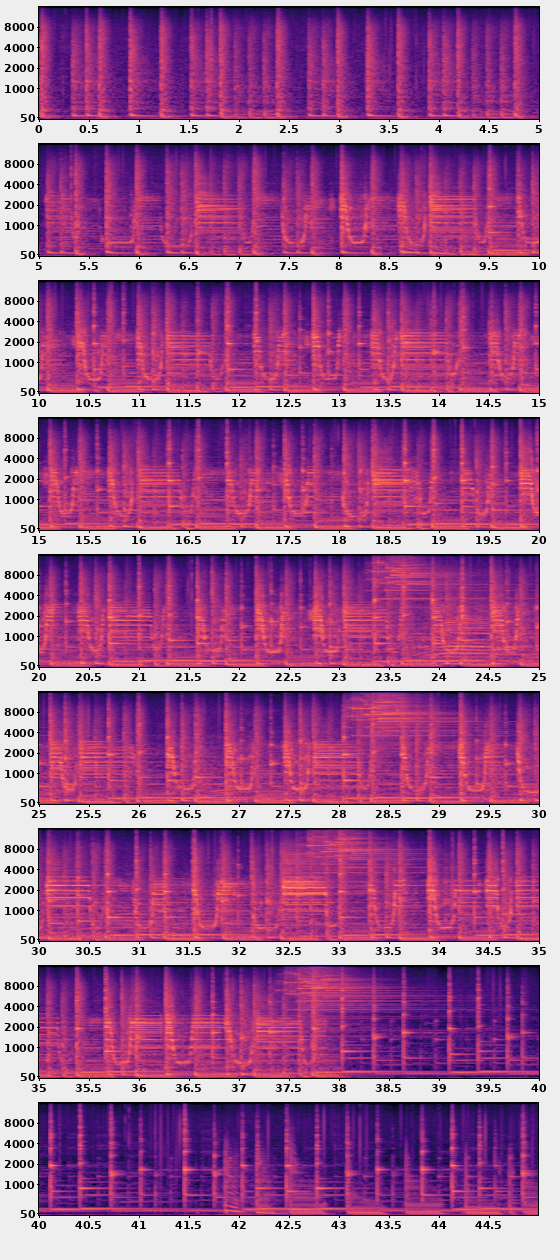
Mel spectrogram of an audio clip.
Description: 用途に応じて様々な音仕掛け。タンゴ有り、カントリー有り、秘境有り、ほんわか有り?!と、次から次へと聴き手を刺激。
